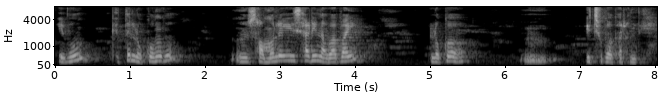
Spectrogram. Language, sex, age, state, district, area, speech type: Odia, female, 45-60, Odisha, Nayagarh, rural, spontaneous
